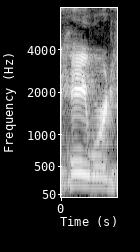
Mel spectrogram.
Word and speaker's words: Hayward: So we go to the briefing, and Hayward, I think his name is Hayward, I was pronouncing it Wayward before.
